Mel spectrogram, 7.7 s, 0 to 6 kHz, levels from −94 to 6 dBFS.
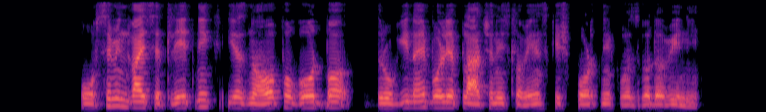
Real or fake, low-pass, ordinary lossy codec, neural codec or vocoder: real; 5.4 kHz; none; none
